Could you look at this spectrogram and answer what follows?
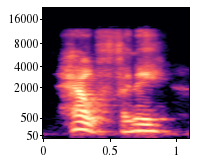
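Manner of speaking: plain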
